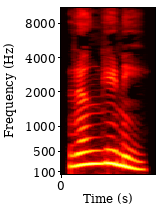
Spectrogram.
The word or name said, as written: ರಿಂಗಣ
